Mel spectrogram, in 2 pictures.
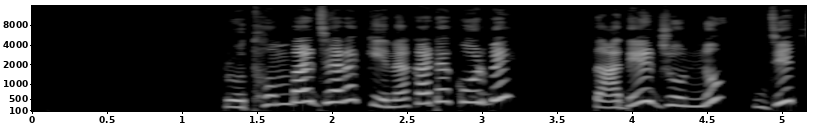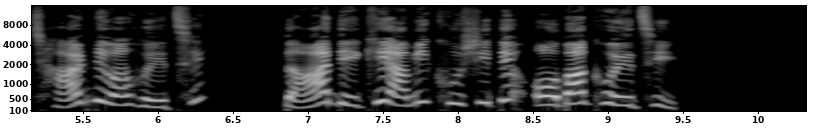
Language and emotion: Bengali, surprised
